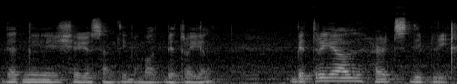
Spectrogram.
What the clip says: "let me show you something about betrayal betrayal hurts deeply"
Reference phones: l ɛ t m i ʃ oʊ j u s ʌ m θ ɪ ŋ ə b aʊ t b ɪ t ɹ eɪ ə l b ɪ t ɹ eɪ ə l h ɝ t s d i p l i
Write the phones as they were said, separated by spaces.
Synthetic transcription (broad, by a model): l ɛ t m i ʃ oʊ j u s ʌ m t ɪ ŋ ə b aʊ t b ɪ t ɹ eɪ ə l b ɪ t ɹ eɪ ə l h ɝ t s d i p l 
